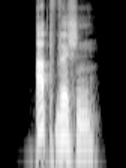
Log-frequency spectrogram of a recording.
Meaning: to wipe off, wipe away
- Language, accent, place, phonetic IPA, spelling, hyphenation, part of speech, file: German, Germany, Berlin, [ˈapˌvɪʃn̩], abwischen, ab‧wi‧schen, verb, De-abwischen.ogg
